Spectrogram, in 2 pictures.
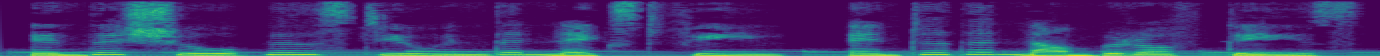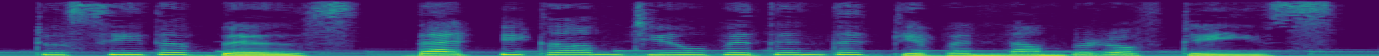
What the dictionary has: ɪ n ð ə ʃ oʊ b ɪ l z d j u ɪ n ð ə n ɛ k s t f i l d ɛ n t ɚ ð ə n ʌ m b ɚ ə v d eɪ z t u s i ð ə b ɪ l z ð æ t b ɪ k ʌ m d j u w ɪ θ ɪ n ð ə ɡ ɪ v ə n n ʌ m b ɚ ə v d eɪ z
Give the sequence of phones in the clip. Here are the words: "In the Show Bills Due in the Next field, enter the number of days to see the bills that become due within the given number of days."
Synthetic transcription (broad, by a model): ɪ n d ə ʃ oʊ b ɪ l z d j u ɪ n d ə n ɛ k s t f i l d ɛ n t ɚ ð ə n ʌ m b ɚ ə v d eɪ z t u s i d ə b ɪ l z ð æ t b ɪ k ʌ m d j u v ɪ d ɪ n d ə ɡ ɪ v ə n n ʌ m b ɚ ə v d eɪ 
